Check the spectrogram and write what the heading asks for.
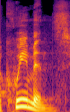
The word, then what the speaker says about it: Coeymans: This is a local story right from Queemans. You know how Queemans is spelled?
